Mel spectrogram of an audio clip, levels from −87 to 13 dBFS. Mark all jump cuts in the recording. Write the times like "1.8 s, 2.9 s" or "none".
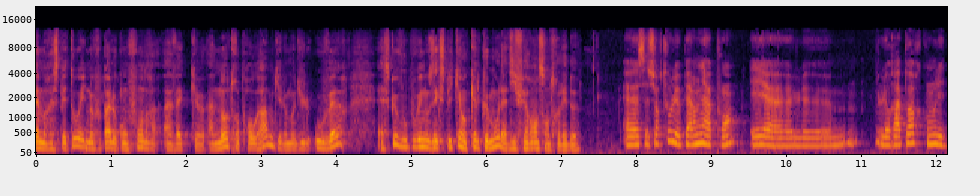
none

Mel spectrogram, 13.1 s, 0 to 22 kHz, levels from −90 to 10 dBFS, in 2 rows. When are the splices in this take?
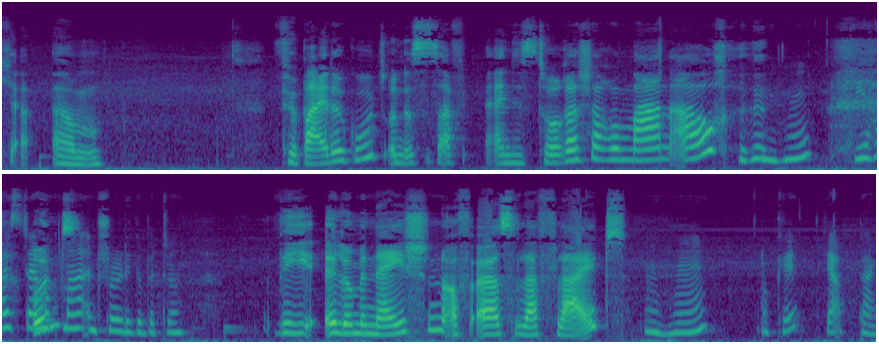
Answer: none

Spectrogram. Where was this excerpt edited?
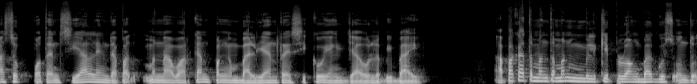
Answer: none

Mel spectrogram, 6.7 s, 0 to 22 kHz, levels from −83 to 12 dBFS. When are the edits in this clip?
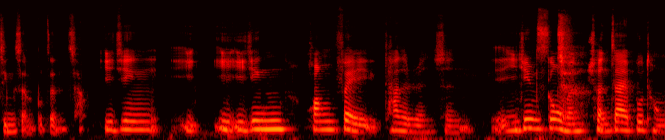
3.0 s

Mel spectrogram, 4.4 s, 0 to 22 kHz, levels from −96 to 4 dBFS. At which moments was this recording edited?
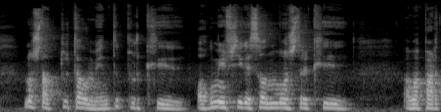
1.9 s

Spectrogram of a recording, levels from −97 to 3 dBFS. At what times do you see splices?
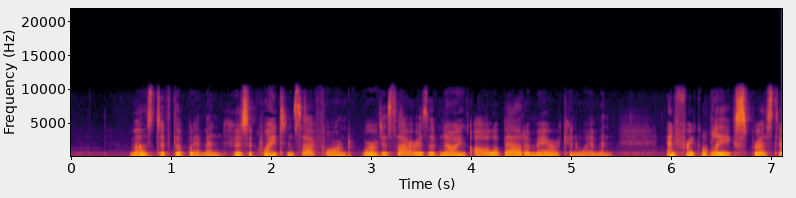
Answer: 3.1 s

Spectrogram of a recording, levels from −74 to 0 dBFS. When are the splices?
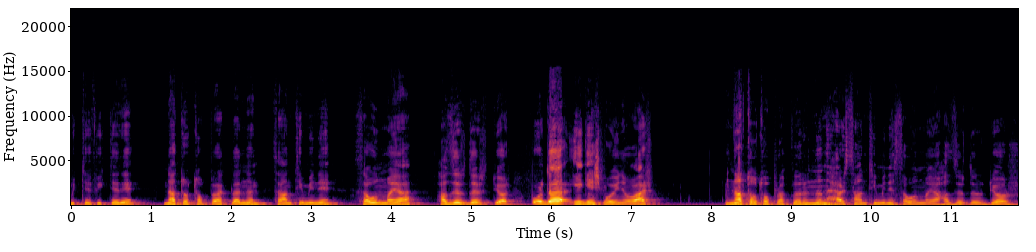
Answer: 2.5 s, 6.2 s, 6.7 s

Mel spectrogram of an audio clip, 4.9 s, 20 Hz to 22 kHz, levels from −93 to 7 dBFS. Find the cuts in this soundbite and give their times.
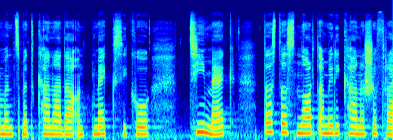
none

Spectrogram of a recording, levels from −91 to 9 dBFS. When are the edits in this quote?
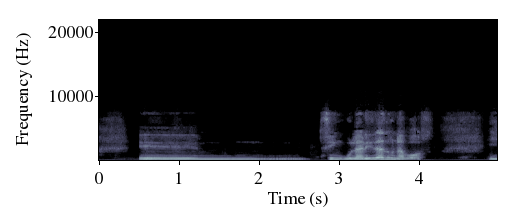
2.6 s

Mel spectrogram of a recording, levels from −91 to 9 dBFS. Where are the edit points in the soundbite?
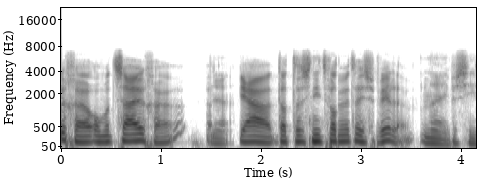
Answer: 1.7 s, 2.8 s, 3.2 s

